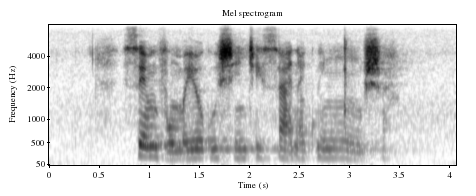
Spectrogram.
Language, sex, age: Zulu, female, 24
